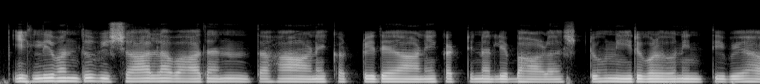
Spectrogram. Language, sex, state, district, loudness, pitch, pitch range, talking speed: Kannada, male, Karnataka, Bidar, -15 LUFS, 130 Hz, 130-135 Hz, 95 wpm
